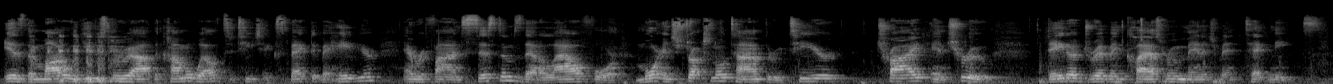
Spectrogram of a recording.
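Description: A man presents a prepared report in a formal, careful reading manner. His voice has a medium pitch and rings in a roomy meeting space, with faint noise underneath. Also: measured pace. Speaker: school district administrator presenting a report. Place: indoor meeting room, public board meeting. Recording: roomy echo, light background noise.

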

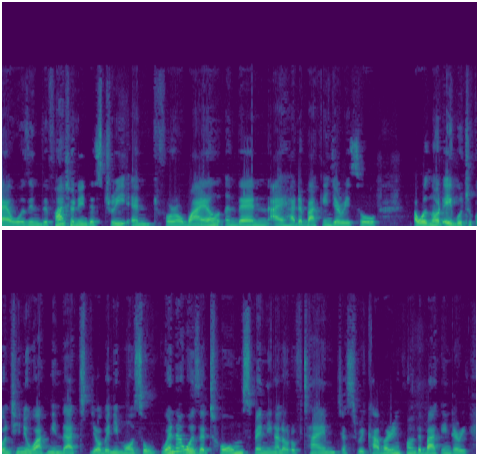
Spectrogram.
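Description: A middle-aged woman from Kenya, a podcast guest, explaining marketing in an animated interview on a lapel mic in a home office. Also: rumbling low, brisk. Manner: animated, gestures while explaining. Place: bright home office with bookshelf.

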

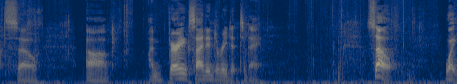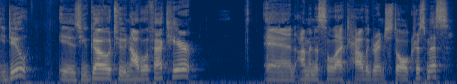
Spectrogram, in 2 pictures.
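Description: A middle-aged man doing an animated, theatrical read-aloud of a children's story. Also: medium pitch, slow pace, pauses often. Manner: expressive, theatrical. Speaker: storyteller, app sound designer. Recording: music behind the voice. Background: music and sound effects from a story app.

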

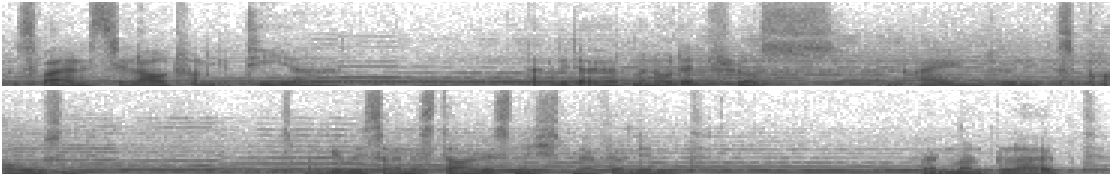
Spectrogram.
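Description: A brooding, anxious male traveller with an extremely low voice. He narrates his journey in a literary radio play. Music runs clearly behind the words. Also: completely flat delivery, measured pace. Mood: somber, reflective. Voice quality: very low-pitched. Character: anxious, reflective man recounting his jungle travels.

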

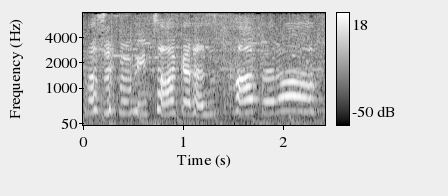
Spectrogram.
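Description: A woman reacting live and casually to a video game in a group, exclaiming and swearing excitedly. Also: very high voice, normal speed. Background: video game music.

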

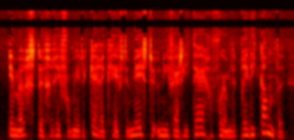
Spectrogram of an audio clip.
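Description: A learned narrator in a radio drama. His fairly high, husky voice delivers formal scripted exposition in a dry studio sound. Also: a little mellow, no echo.

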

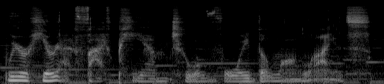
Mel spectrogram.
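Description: A woman narrating a food review in a soft, breathy whisper, calm and descriptive. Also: deep voice, takes it slowly, music in the background. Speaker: food vlogger.

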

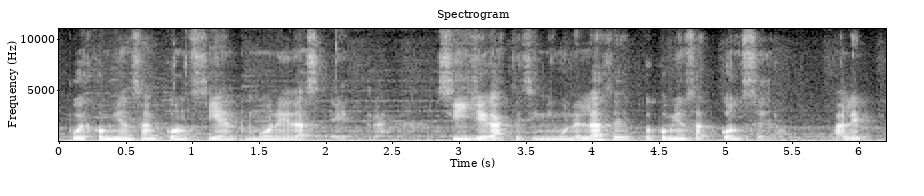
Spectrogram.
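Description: A man's voice: mid-range voice, bright, forceful tone. A man hosting his channel, casually explaining a website step by step and checking in with his viewers as he goes. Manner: explains step by step, often asking "¿ya?" and "¿vale?". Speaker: YouTube channel host. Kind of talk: casual screen-recorded tutorial.

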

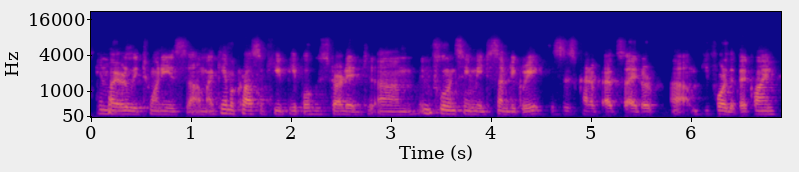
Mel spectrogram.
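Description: A man in his thirties from Bulgaria, explaining his background in a measured way with many pauses, speaking as a guest over a video call from a small room. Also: mid-range voice, level tone, gravelly, bright, forceful tone. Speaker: guest, startup cofounder. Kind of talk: remote interview. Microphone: webcam or laptop mic on video call. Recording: dull lo-fi video call audio.

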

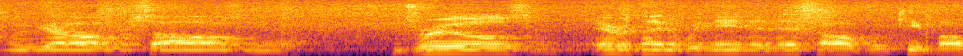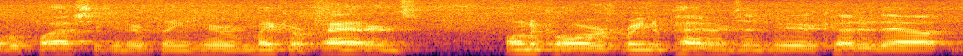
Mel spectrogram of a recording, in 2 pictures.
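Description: Shop owner, 50s, relaxed and rambling, mid pitch, roomy garage sound with noise. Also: male voice, fairly quick. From Tennessee, US. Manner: easygoing, rambling, chuckles often. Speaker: custom interior shop owner. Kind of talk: casual shop tour explanation. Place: large indoor garage workshop. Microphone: host's handheld camera. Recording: echoey garage with background noise.

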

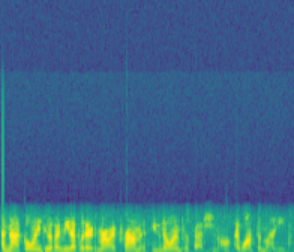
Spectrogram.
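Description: A woman's voice: fairly low pitch, racing, vocal fry. A woman chatting casually on a phone call, often swearing as she talks. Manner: frequent swearing. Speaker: caller on a jail phone call. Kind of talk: casual chat. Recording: noisy narrowband telephone line.

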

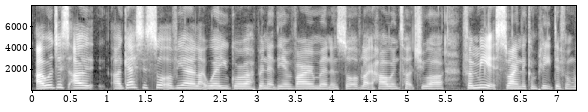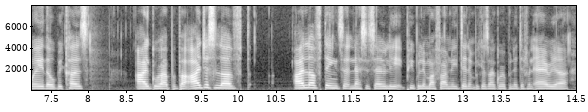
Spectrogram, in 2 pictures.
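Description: A woman's voice: mid-range voice, level tone, fast talker, smooth, no echo. A young woman, talking frankly and animatedly as a rapper guest in a studio lounge, into a handheld mic. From Wales. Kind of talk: casual conversation. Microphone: handheld microphone.

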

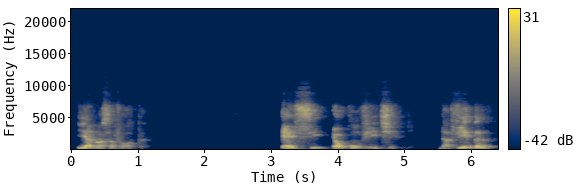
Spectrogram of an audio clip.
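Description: A Brazilian man in his fifties gives a spiritual talk over a webcam, with a sweeping preacher's cadence. His voice is bright and rises and falls widely at an unhurried pace. The room around him is echoey. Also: mid-range voice. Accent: Brazilian Portuguese. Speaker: spiritist speaker. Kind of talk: spiritual talk on a live stream. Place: home room, indoors. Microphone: webcam on a video call.

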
